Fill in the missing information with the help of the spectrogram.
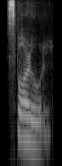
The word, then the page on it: sporule: Indian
